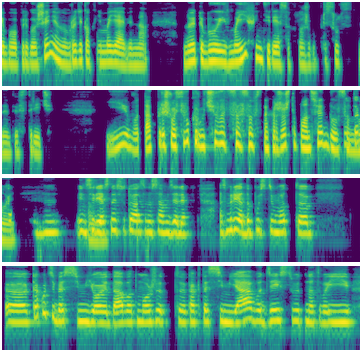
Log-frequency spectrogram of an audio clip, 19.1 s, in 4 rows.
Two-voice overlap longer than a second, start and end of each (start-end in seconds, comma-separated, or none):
none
